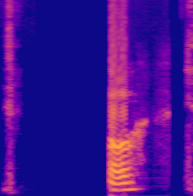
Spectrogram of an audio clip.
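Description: A brief breath, then a loud, strained gasp-like groan from a racing driver over team radio, with no talking, followed by a couple of faint, shaky breaths.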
